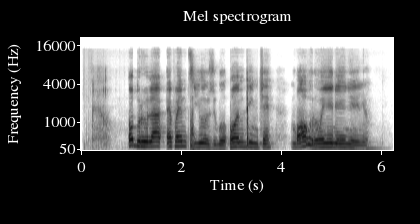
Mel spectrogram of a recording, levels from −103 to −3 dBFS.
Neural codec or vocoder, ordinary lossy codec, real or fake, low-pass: codec, 32 kHz, 1.9 kbps, SNAC; none; fake; 14.4 kHz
